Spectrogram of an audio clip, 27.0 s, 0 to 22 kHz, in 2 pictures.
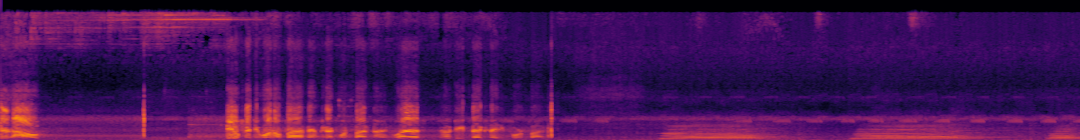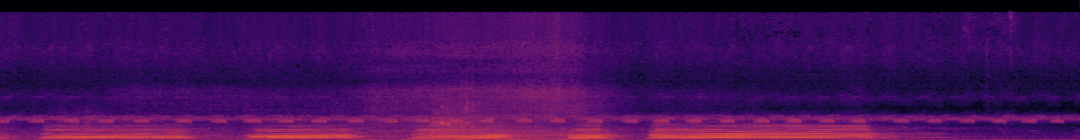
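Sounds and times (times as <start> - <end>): train rumbling past: 0.0 - 27.0
locomotive air horn blasts: 8.2 - 9.7, 10.6 - 12.5, 13.1 - 25.1.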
